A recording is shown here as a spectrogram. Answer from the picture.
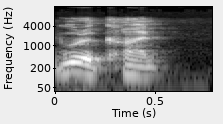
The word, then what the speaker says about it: Gutekunst: Matt LaFleur and Brian Gutekunst. That's how you pronounce his name, but that's his last four letters.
